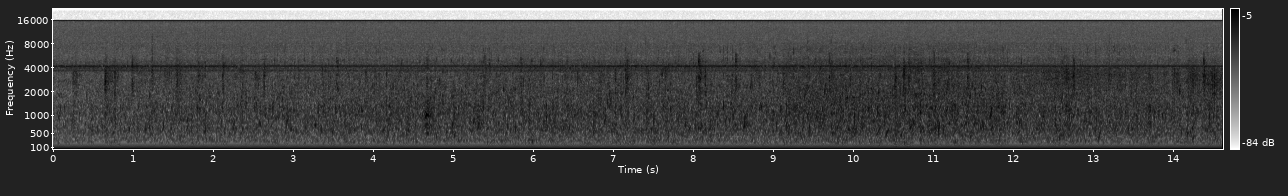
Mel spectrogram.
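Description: Rattlesnake rattling: a continuous dry buzz from its tail rattle, the snake's warning to larger animals not to step on it.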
